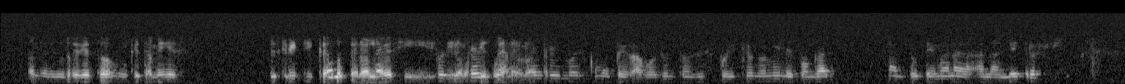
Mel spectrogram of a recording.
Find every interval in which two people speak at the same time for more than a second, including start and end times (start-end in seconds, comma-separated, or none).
3.8-5.4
